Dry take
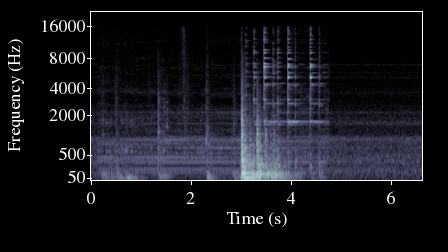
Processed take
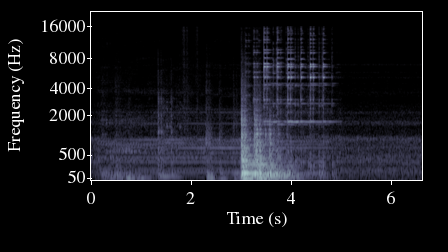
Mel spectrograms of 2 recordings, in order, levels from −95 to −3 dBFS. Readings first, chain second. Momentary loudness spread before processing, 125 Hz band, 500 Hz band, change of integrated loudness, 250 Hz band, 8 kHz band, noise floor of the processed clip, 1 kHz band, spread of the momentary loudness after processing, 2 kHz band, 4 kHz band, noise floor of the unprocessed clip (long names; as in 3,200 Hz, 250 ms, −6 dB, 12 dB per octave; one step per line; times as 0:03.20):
21 LU, −4.5 dB, −5.0 dB, −5.5 dB, −4.5 dB, −5.0 dB, −65 dBFS, −5.0 dB, 20 LU, −5.0 dB, −5.5 dB, −61 dBFS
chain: loudspeakers that aren't time-aligned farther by 21 metres −4 dB, 90 metres −5 dB
level −7.5 dB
